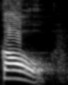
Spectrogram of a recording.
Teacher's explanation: आओ की मात्रा का उच्चारण थोड़ा लंबा खींच कर किया जाता है, जैसे क में आओ की मात्रा कौ।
